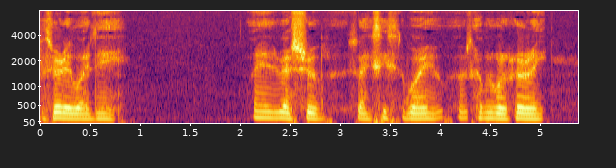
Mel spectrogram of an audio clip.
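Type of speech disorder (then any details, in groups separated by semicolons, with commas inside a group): Hypokinetic dysarthria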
